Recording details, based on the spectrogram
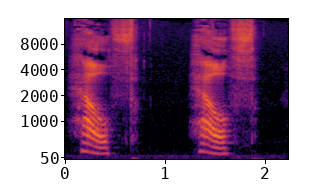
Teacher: rather than doing hell I do the L with the tongue out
